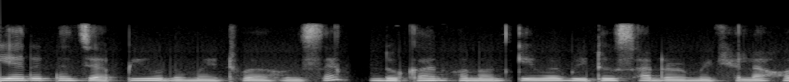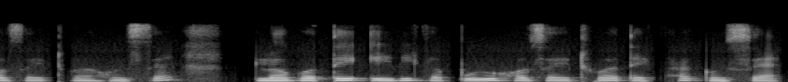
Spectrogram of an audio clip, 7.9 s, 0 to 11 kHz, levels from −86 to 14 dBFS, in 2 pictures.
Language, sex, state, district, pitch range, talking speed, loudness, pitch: Assamese, female, Assam, Kamrup Metropolitan, 205-230 Hz, 145 wpm, -16 LUFS, 220 Hz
